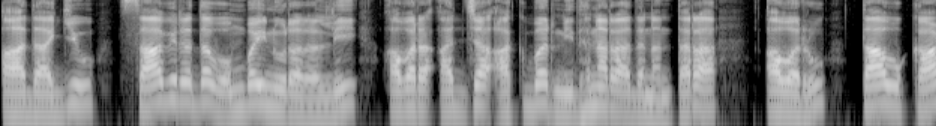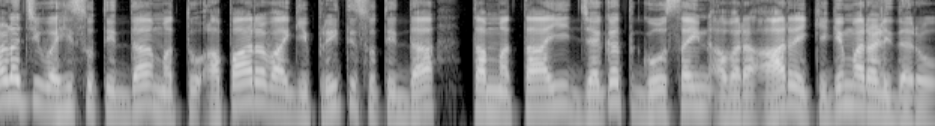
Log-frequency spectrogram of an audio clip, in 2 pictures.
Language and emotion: Kannada, neutral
